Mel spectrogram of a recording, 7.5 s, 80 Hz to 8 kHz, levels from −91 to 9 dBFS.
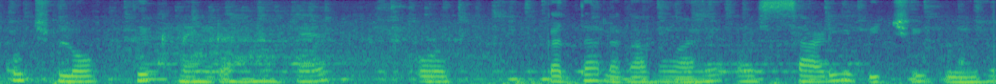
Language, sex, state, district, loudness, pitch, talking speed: Hindi, female, Madhya Pradesh, Dhar, -17 LUFS, 180 Hz, 130 wpm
